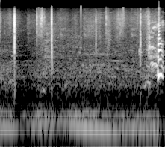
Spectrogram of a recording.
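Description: A low steady rumble outdoors, with a few sharp clicks.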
